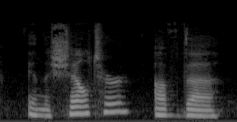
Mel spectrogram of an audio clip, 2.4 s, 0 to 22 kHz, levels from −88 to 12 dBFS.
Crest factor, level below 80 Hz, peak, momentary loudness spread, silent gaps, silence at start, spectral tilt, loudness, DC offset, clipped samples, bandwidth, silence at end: 18 dB; -80 dBFS; -20 dBFS; 7 LU; none; 0.3 s; -5.5 dB/octave; -37 LUFS; under 0.1%; under 0.1%; 11.5 kHz; 0.2 s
